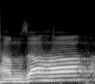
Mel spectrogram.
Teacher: حمزہ ہا ادا ہوتا ہے گلے کے ابتدائی حصے سے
